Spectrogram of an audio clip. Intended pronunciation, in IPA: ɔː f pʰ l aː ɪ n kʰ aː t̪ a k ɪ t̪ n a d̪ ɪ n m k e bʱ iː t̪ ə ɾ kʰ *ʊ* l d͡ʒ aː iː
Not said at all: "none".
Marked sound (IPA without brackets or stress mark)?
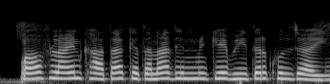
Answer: ʊ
